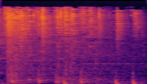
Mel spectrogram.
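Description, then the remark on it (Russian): The windows of an office shatter, followed by a rapid series of sharp clinks and crashes as shards scatter and tinkle over about two seconds, with no voices. “Раздался звон стекла. Окна кабинета Бориса Анатольевича вылетели к чертовой матери.”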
